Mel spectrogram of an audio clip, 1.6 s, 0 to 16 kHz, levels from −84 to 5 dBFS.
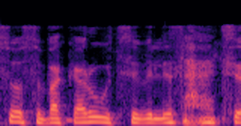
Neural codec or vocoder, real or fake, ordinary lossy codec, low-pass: none; real; AAC, 48 kbps; 7.2 kHz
